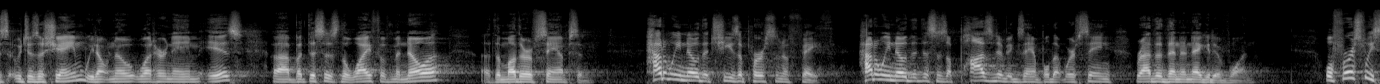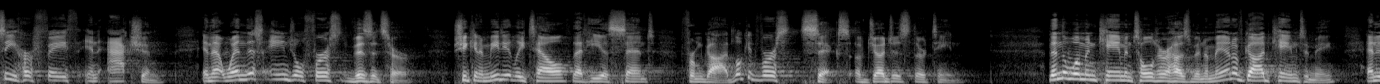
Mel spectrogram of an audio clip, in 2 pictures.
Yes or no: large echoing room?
yes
